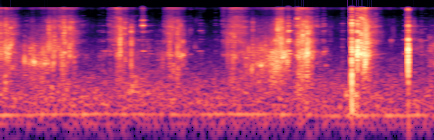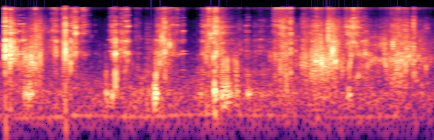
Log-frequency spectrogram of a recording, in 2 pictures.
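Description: Footsteps crunching and sloshing over wet ground and debris, about two steps a second, louder from about three seconds in.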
